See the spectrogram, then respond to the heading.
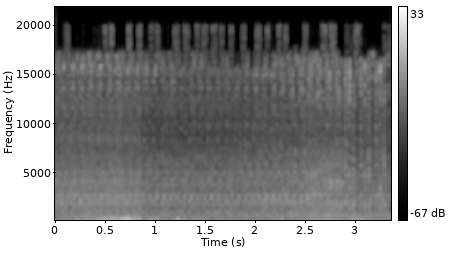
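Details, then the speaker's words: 2012 Hyundai Verna Fluidic idling, cylinder 3 not firing due to faulty ECM injector driver (low injector supply; injector swap ruled out injector). Uneven, stumbling idle with irregular knocks and engine shaking on its mounts. "Engine ਦੀ ਜਿਹੜੀ ਨੋਕਿੰਗ ਆ ਤੁਸੀਂ ਦੇਖ ਰਹੇ ਹੋ ਜਿਹੜਾ engine Mount ਕਿਵੇਂ ਕਰ ਰਿਹਾ ਤੇ ਇਹਦੇ ਚ ਫਾਲਟ ਆ ਉਹ ਤਿੰਨ ਨੰਬਰ ਸਲਿੰਡਰ ਚ ਹਾਂਜੀ ਜਿਹੜਾ ਇਹਦਾ ਫਾਲਟ ਆ ਉਹ ਫਾਲਟ ਈਸੀਐਮ ਚ"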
